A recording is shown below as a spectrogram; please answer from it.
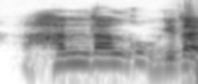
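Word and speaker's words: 환단고기: 이게 이제 앞에 환은 이제 환인과 환웅을 말하기 때문에 환이라고 읽기도 하지만 또 한이라고 읽기도 합니다. 그래서 이거를 읽을 때는 환단곡이라고 읽지 않고 한당곡이다 이렇게 한당곡이, 그러니까 환인 환웅과 당군에 관한 오래된 기록이다.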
